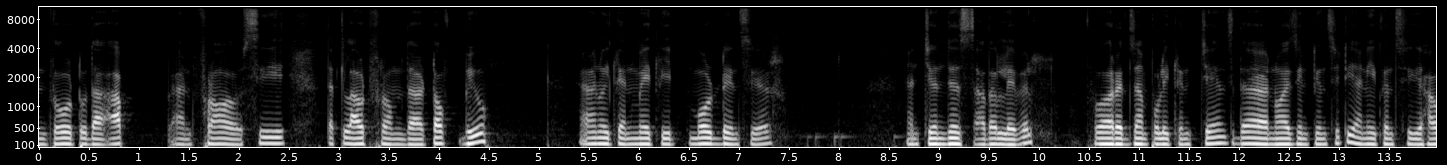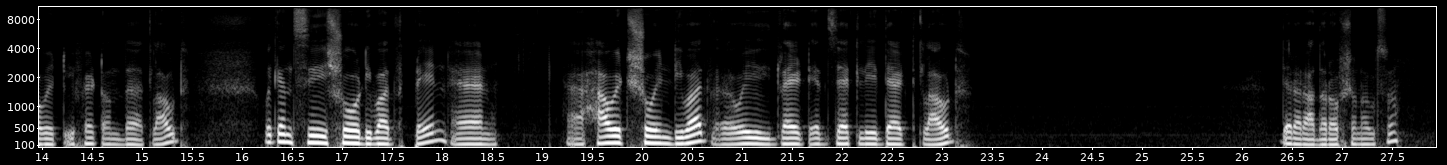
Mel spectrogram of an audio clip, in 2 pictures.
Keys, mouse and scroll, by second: 2.4-2.9 scroll down 2, 2.9-7.8 scroll down 1, 8.4-9.4 scroll down 3, 12.4-13.0 scroll down 2, 13.0-14.9 scroll down 2, 22.5-24.1 scroll down 21, 24.4-26.0 scroll up 13, 26.0-27.9 scroll up 4.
